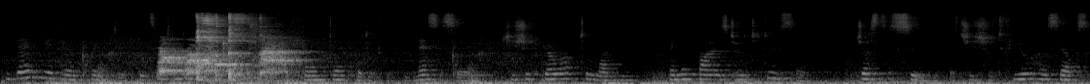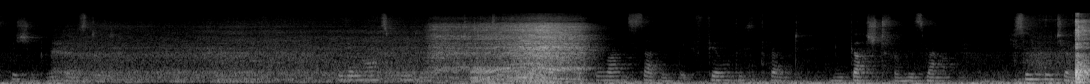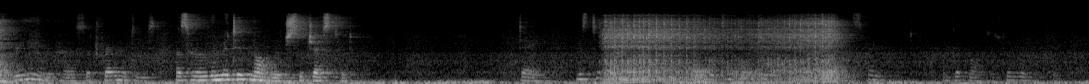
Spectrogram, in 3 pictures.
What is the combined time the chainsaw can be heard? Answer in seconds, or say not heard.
4 s.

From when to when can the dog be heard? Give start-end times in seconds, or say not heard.
1.4-3.0.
